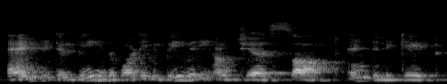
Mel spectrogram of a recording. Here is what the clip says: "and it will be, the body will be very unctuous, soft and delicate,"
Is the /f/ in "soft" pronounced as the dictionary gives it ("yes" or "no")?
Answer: yes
